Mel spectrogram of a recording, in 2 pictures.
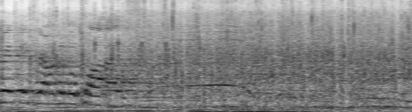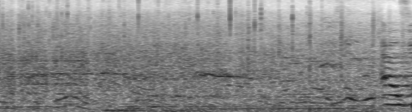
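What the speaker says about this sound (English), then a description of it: "let's give both of our volunteers a great big round of applause" A crowd applauds at a SeaWorld San Antonio orca show, sustained clapping from a large audience blending with an announcer's amplified voice and background music.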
